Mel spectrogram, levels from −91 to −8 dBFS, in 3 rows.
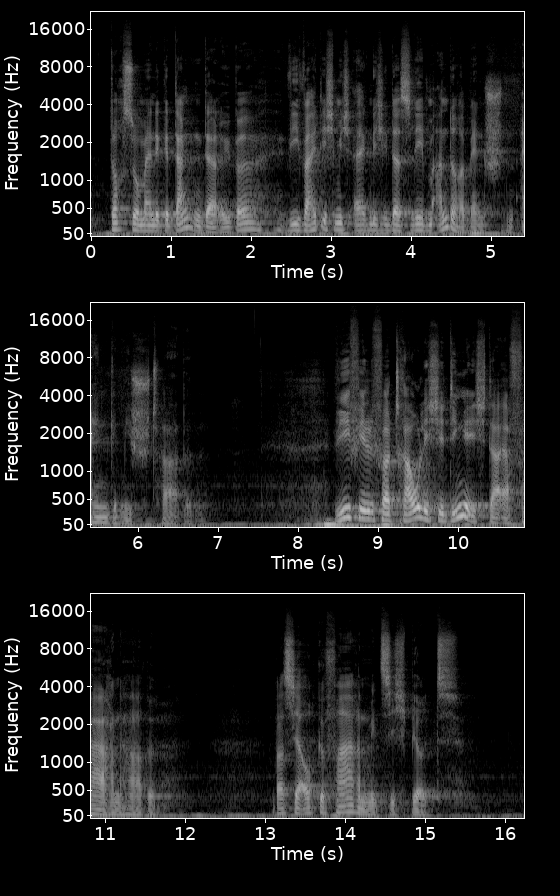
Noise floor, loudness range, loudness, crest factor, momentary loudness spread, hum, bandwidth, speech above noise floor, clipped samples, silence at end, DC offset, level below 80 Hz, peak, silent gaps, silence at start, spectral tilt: -64 dBFS; 8 LU; -40 LUFS; 20 dB; 13 LU; none; over 20 kHz; 24 dB; under 0.1%; 0.1 s; under 0.1%; -54 dBFS; -20 dBFS; none; 0 s; -4.5 dB/octave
